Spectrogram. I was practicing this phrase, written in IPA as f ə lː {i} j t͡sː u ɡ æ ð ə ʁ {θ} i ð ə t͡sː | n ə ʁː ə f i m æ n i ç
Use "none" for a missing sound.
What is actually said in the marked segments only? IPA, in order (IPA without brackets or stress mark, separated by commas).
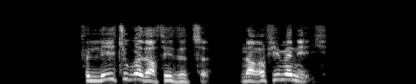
i, θ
